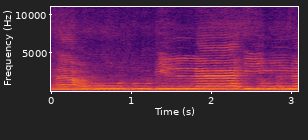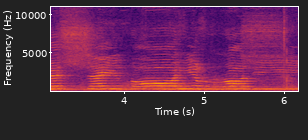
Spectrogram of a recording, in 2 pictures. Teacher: المد مش ترعيد، مش أعوذ نعمل كده أبدا، المد عميق وقوي وبيه جهر، والوترين هنا مقفولين، اسحبيه بقوة.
